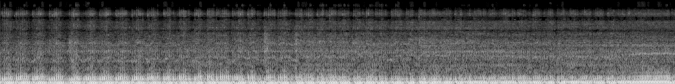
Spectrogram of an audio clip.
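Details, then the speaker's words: 1993 Honda CBR900RR carbureted motorcycle, rebuilt from scratch, idling unevenly with random misfire and idle drifting up and down; cause found to be aftermarket spark plug caps with failed resistance (OEM spec 5 kΩ). "one of the most nagging issues that I had with this motorcycle was that it would always have a just a random misfire all the time and it wouldn't idle correctly the idle would just go up and down all the time"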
